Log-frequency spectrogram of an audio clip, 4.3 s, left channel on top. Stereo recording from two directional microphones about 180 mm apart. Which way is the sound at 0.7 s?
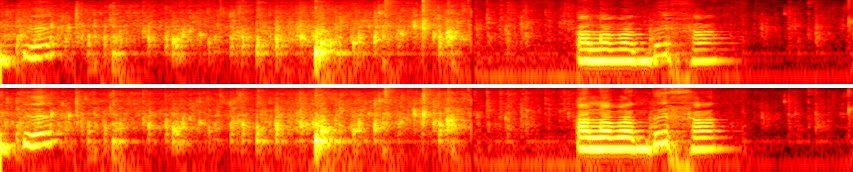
5° left (ahead or behind).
